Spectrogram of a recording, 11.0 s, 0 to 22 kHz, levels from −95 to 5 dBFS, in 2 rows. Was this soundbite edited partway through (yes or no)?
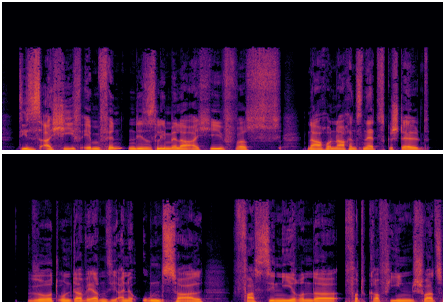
no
